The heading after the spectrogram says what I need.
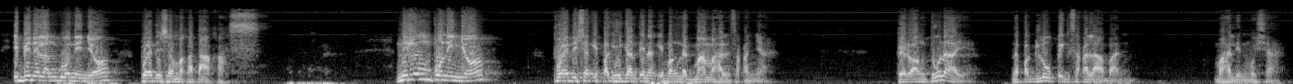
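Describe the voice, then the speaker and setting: A man preaching as a pastor, joking and lively, mixing English Bible verses into his sermon. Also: mid-range voice, husky.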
